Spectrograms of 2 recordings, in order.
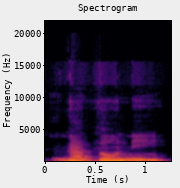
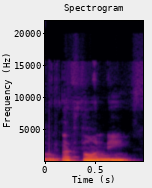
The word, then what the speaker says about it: Gathoni: The channel is called Midlife Power, and my name is Gadhoni. That is Gathoni. It's a Kenyan name. It's a Kenyan girl's name. So Gadhoni, that's how you say it.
